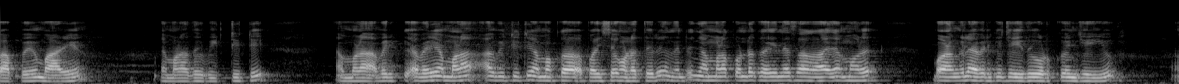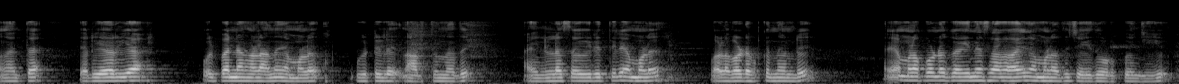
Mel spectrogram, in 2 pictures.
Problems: none marked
